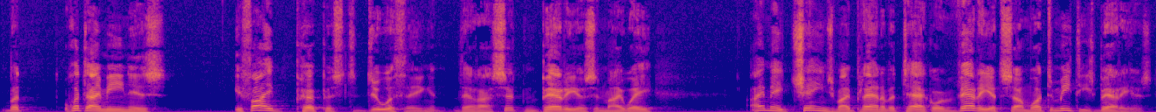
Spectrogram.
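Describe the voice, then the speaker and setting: A man's voice: mid-range voice, sing-song, unhurried. An actor playing a devout young male student, thoughtful and intense, with formal, earnest phrasing in an audio drama. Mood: earnest, pondering. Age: young adult.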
